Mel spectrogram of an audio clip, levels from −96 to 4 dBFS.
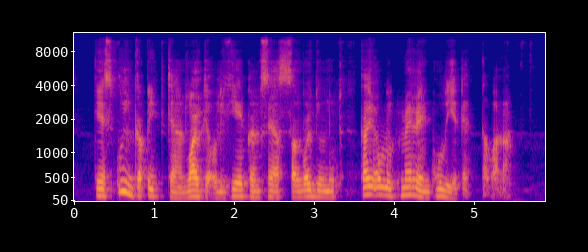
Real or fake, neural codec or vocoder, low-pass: fake; codec, 44.1 kHz, 1.7 kbps, Pupu-Codec; 10.8 kHz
